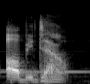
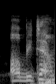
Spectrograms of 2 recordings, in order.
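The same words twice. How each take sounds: First: The voice is pitched too deep. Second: The voice is pitched higher, less deep. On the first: The speaker calls it wrong. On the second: The speaker calls it right.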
